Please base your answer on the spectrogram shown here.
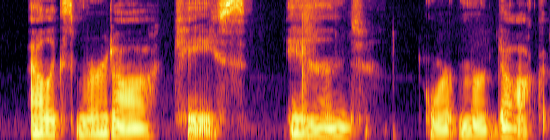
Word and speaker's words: Murdaugh: And then I saw one about the Alex Murdaugh case and or Murdock, I guess is how they pronounce it, even though it's spelled A U G H.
